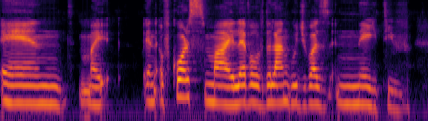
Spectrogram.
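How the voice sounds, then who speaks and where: With an Israeli accent, a woman of medium pitch talks at a very slow pace and fairly even intonation. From Israel, born in Moldova. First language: Hebrew. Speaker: vlogger. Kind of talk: personal monologue. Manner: hesitant, many fillers.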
